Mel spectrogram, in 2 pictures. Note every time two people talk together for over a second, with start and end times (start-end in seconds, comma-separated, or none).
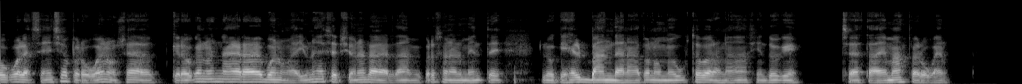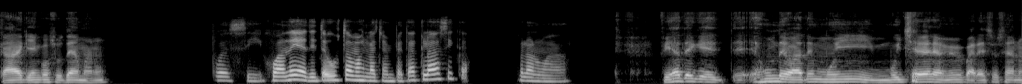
none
